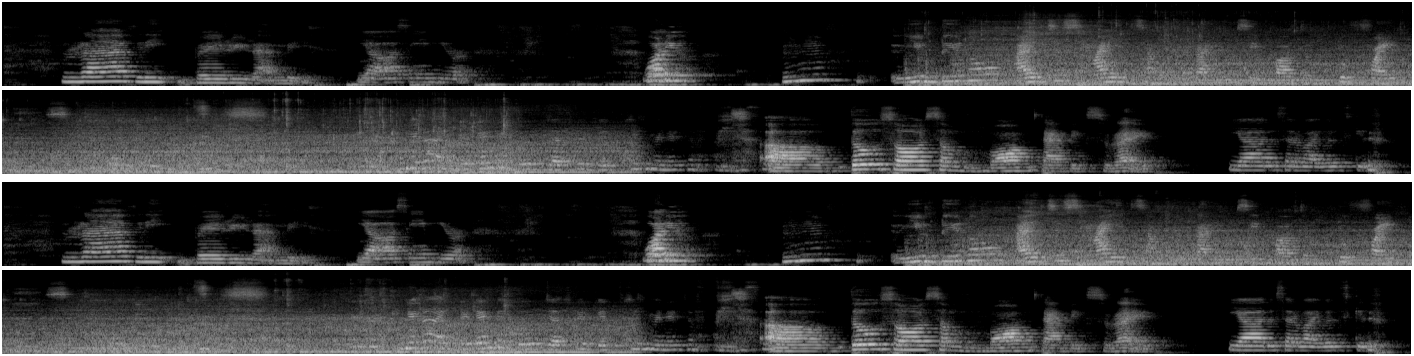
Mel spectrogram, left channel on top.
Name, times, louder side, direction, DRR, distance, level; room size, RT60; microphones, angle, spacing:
voice 1, 0.0-3.0 5.2-5.3 6.1-6.8 7.8-8.3 8.9-11.7 11.9-15.8 16.3-16.8 21.4-25.6 27.7-27.9, left 1 dB, 5° left, -3 dB, 0.7 m, -28 dB
voice 2, 3.5-4.6 6.4-6.8 15.9-16.3 17.6-21.8 26.4-27.9, right 4 dB, 50° right, 2 dB, 0.6 m, -29 dB
Waves surf, 9.0-19.3, left 1 dB, 55° left, 0.6 m, -31 dB
sound 1, 9.5-20.5, right 1 dB, 40° left, 1.1 m, -32 dB
5.5 x 2.2 x 2.7 m, 0.69 s
head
